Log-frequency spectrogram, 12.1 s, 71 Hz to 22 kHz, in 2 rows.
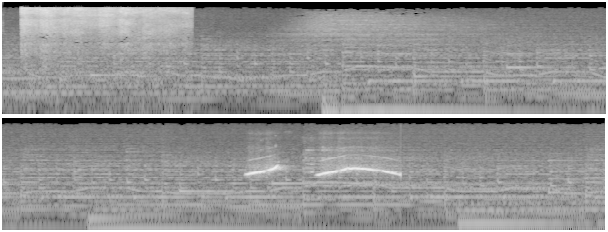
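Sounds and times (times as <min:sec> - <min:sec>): background music: 0:00.0 - 0:12.0
person whistling: 0:08.5 - 0:10.1.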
